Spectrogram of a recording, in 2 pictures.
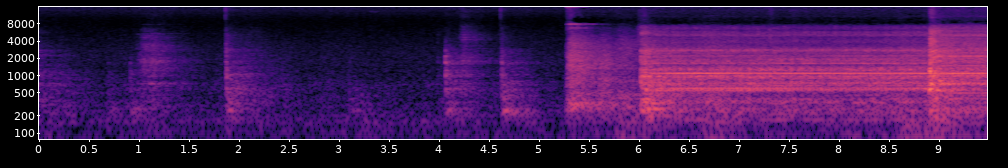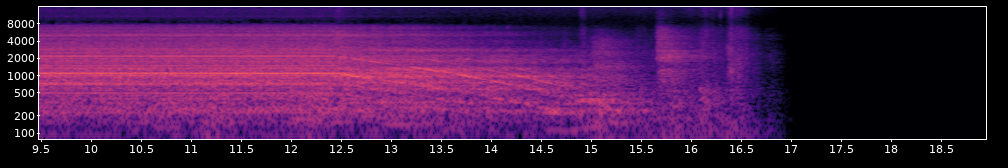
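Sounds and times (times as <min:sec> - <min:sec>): drilling machine gear whine: 0:06.1 - 0:15.0.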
